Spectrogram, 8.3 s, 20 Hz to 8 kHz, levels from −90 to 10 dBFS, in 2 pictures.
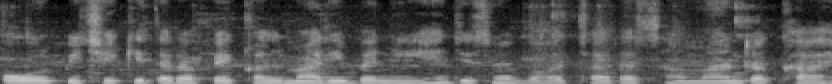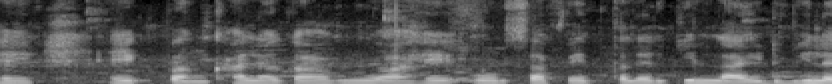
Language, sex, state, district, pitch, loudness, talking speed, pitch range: Hindi, female, Haryana, Charkhi Dadri, 190 Hz, -20 LUFS, 185 wpm, 185-200 Hz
